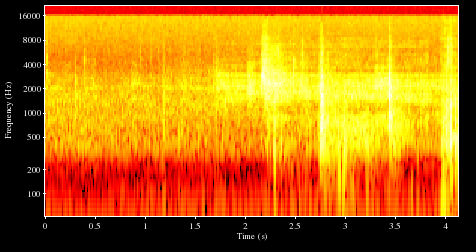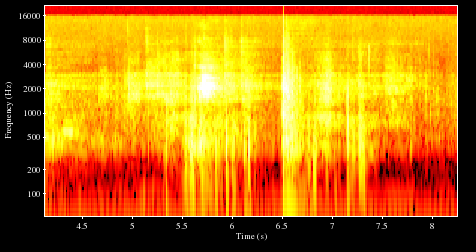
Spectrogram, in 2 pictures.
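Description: Indistinct voices talking, with several sharp knocks and thumps from handling the car as someone moves from the engine bay into the driver's seat.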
